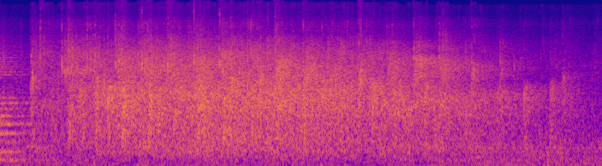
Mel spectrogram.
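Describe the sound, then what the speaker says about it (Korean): An audience at a forum in South Korea claps steadily for several seconds, dense applause swelling quickly then gradually tapering off. "여러분의 큰 박수 함께 모시겠습니다"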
